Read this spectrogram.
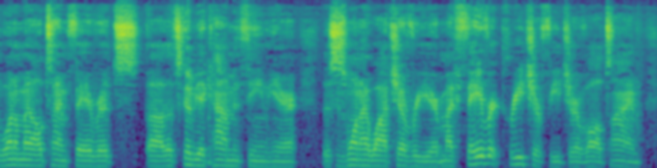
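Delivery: ordinary talk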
